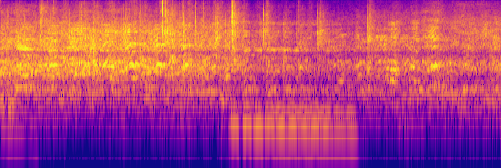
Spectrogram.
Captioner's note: audience laughing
